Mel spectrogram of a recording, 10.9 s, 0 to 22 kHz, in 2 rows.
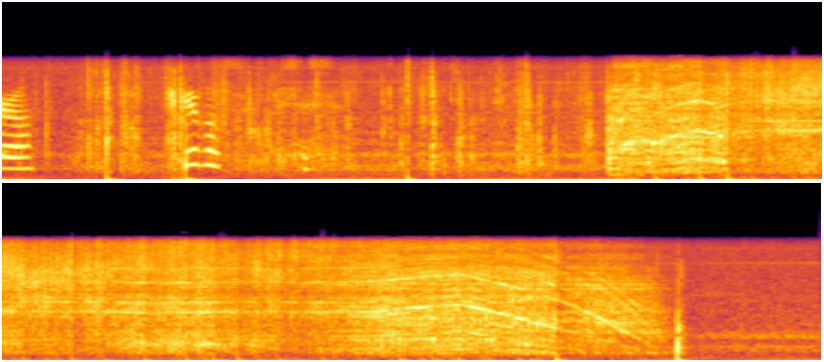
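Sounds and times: paper shredder motor whine: 4.0s - 10.1s.

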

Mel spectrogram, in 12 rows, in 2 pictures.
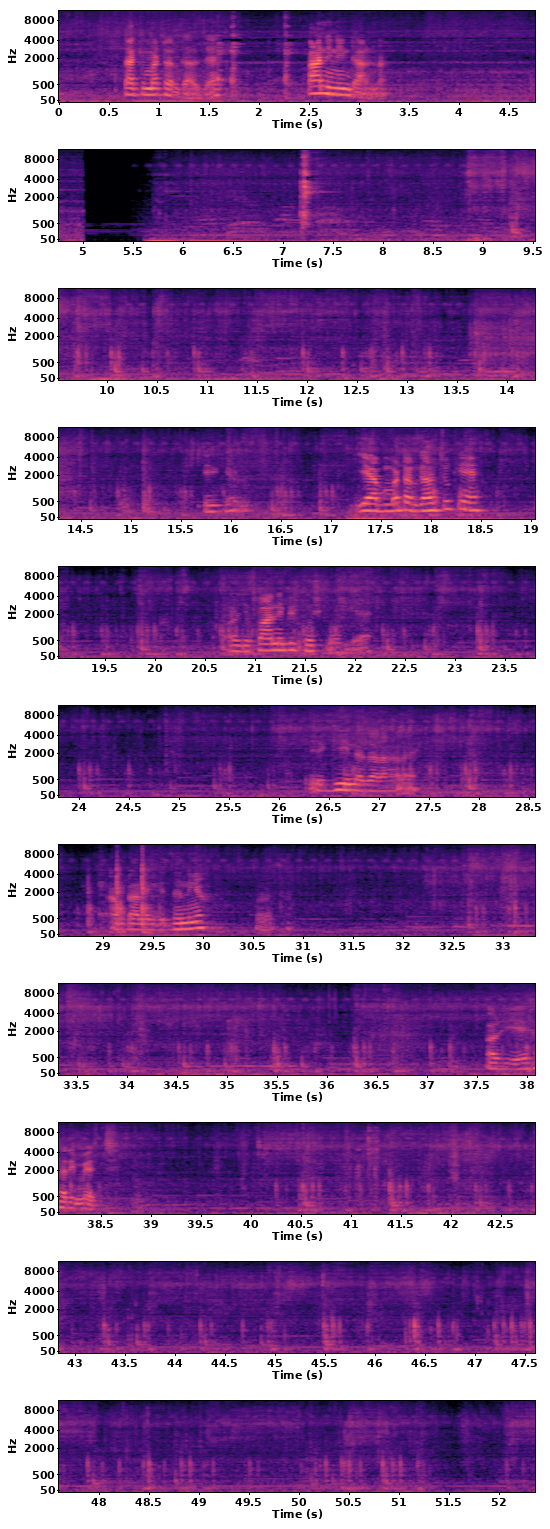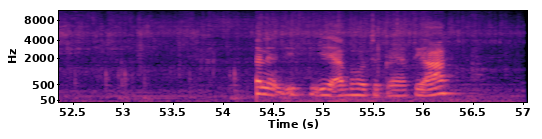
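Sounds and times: food sizzling in oil: 0.0s - 57.0s
metal pot lid clanking: 1.5s - 2.6s, 7.2s - 7.6s
spoon scraping metal pan: 5.8s - 8.2s, 8.8s - 31.0s
wooden spatula scraping pan: 7.3s - 31.0s, 31.9s - 56.8s.

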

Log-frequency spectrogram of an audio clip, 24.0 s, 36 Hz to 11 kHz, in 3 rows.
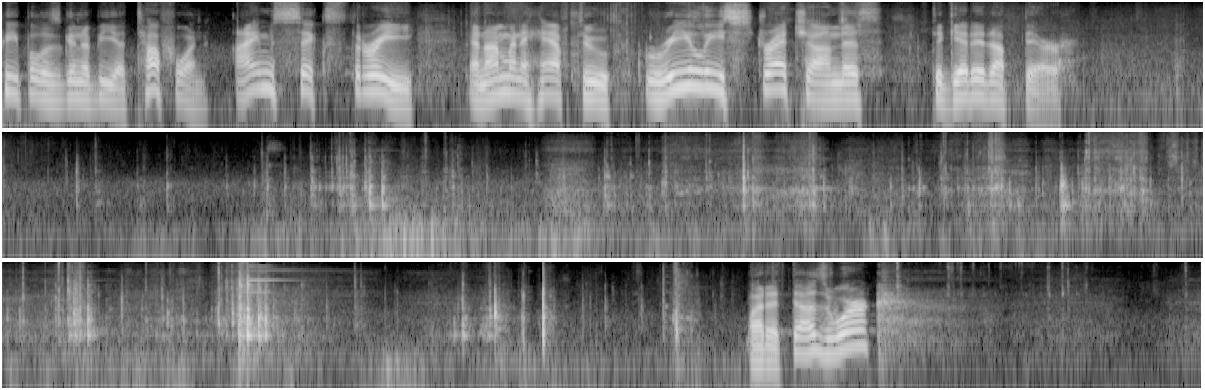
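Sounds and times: chainsaw scraping against metal: 9.5s - 19.5s
sharp metal clank: 17.5s - 18.1s.

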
